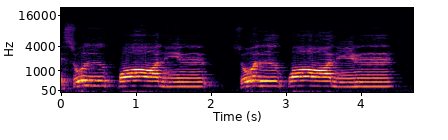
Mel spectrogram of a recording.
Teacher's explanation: Do not make the mistake of saying sul. The la, make it nice and flat. Say sultanin.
